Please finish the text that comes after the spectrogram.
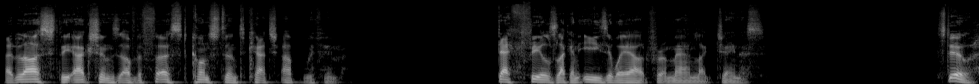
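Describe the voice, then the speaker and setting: A composed, brooding mercenary handler from a stealth video game. His voice sits low, and he delivers briefings in measured, understated phrases with a wry edge. The sound is dry and close, free of room echo. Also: fairly bright tone. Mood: grave, reflective. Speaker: mission handler. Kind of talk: scripted video game voice acting, mission briefing.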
